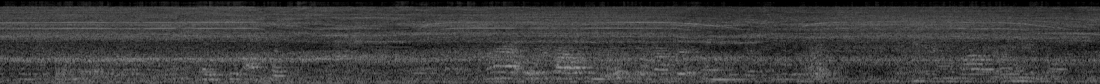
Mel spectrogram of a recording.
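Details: Dental handpiece drill during a dental filling on a patient in a treatment room: a high-pitched whine with hissing air and water spray.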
